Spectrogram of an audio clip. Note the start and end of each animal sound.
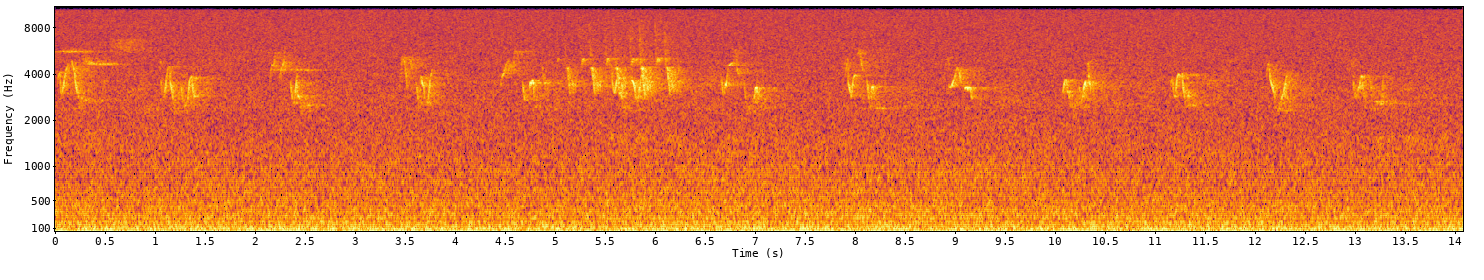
[0.00, 1.08] Black-throated Green Warbler (Setophaga virens)
[0.00, 13.45] Red-eyed Vireo (Vireo olivaceus)
[4.71, 6.37] Ovenbird (Seiurus aurocapilla)

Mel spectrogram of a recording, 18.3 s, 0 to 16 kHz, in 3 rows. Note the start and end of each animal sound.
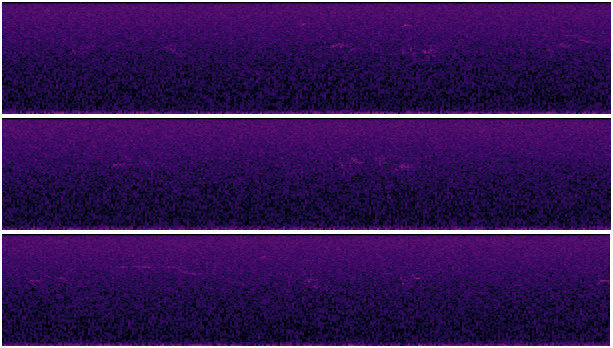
[0.00, 18.27] Red-eyed Vireo (Vireo olivaceus)
[2.71, 4.14] Black-capped Chickadee (Poecile atricapillus)
[13.13, 14.32] Black-throated Green Warbler (Setophaga virens)

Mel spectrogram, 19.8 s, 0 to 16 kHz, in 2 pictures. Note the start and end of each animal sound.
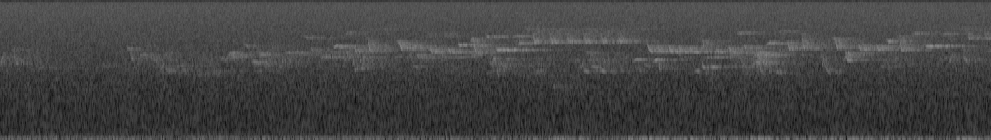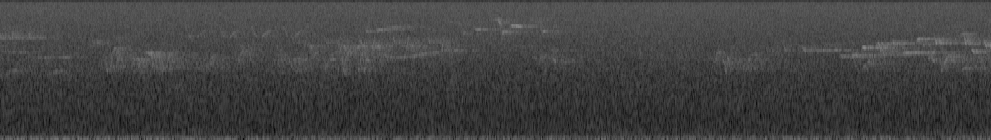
[0.00, 19.82] Red-eyed Vireo (Vireo olivaceus)
[2.21, 10.20] Winter Wren (Troglodytes hiemalis)
[11.62, 13.16] Black-and-white Warbler (Mniotilta varia)
[13.36, 14.76] Eastern Wood-Pewee (Contopus virens)
[14.32, 15.61] Blackburnian Warbler (Setophaga fusca)
[17.63, 19.82] Winter Wren (Troglodytes hiemalis)

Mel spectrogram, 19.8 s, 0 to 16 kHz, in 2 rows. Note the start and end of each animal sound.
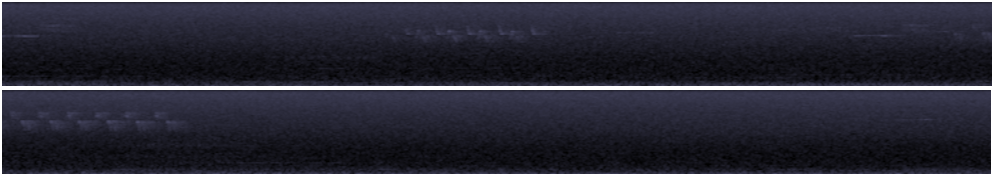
[0.00, 0.79] Black-throated Green Warbler (Setophaga virens)
[3.93, 5.43] Ovenbird (Seiurus aurocapilla)
[6.04, 6.58] Black-throated Green Warbler (Setophaga virens)
[7.91, 9.27] Black-throated Green Warbler (Setophaga virens)
[9.37, 11.81] Ovenbird (Seiurus aurocapilla)
[18.81, 19.33] Black-throated Green Warbler (Setophaga virens)

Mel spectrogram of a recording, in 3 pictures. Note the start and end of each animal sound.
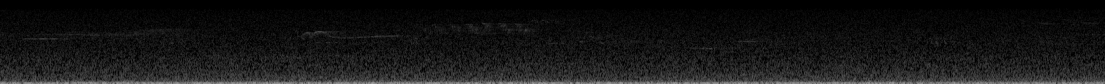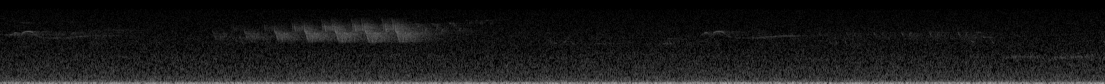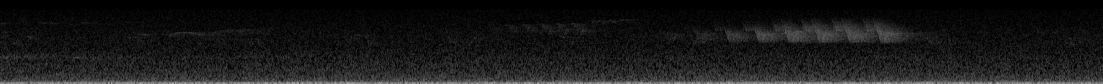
[0.05, 2.15] Black-throated Blue Warbler (Setophaga caerulescens)
[0.11, 1.34] Hermit Thrush (Catharus guttatus)
[2.90, 4.15] Eastern Wood-Pewee (Contopus virens)
[4.11, 5.85] Northern Parula (Setophaga americana)
[6.72, 7.62] Hermit Thrush (Catharus guttatus)
[9.79, 11.29] Blackburnian Warbler (Setophaga fusca)
[10.84, 12.45] Black-throated Blue Warbler (Setophaga caerulescens)
[11.19, 12.22] Eastern Wood-Pewee (Contopus virens)
[12.96, 15.75] Ovenbird (Seiurus aurocapilla)
[14.90, 16.17] Blackburnian Warbler (Setophaga fusca)
[18.04, 19.27] Eastern Wood-Pewee (Contopus virens)
[19.61, 21.09] Mourning Warbler (Geothlypis philadelphia)
[21.66, 23.40] Blackburnian Warbler (Setophaga fusca)
[23.09, 24.86] Eastern Wood-Pewee (Contopus virens)
[26.65, 28.73] Northern Parula (Setophaga americana)
[28.89, 31.57] Ovenbird (Seiurus aurocapilla)

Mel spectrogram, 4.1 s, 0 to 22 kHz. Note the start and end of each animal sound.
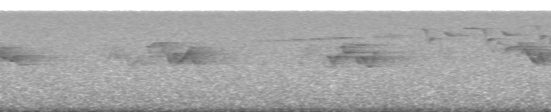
[0.00, 4.13] Red-eyed Vireo (Vireo olivaceus)
[1.84, 3.09] Black-throated Green Warbler (Setophaga virens)
[2.83, 4.13] Blackburnian Warbler (Setophaga fusca)
[3.59, 4.13] Eastern Wood-Pewee (Contopus virens)

